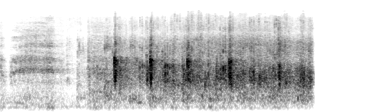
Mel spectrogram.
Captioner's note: applause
